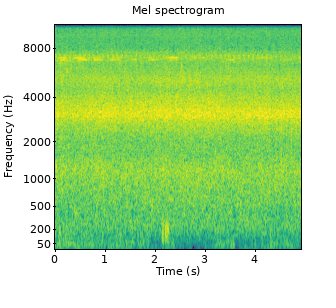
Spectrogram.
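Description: A river flows through remote jungle forest, its steady broadband rush continuous and fairly close, with one brief low knock partway through and no voices.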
